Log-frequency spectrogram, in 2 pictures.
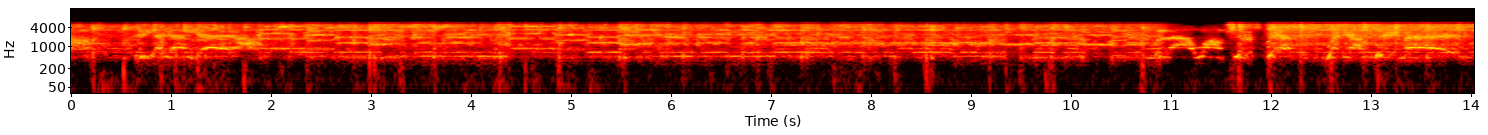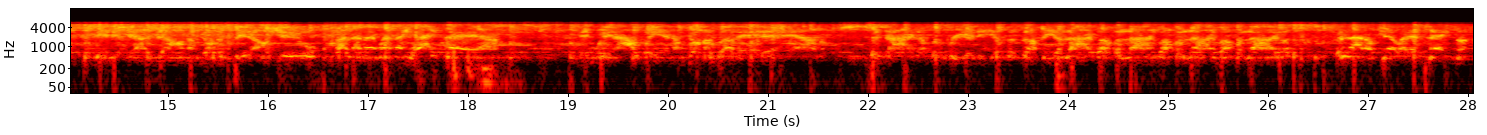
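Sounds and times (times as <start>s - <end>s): rock music with guitar: 0.0s - 11.0s, 11.9s - 28.0s.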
